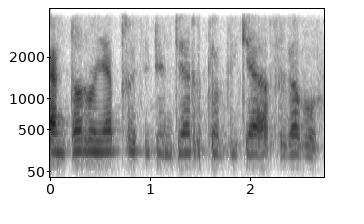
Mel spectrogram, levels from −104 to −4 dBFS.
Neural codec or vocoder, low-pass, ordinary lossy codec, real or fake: none; 3.6 kHz; none; real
